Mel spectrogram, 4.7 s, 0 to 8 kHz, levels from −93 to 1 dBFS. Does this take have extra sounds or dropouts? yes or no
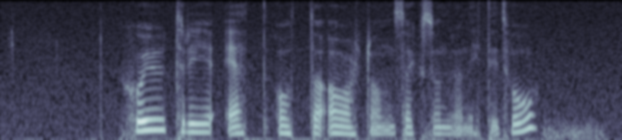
no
